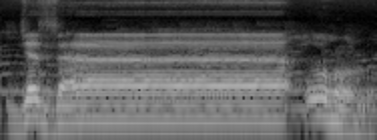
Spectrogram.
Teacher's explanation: زا کو سیٹی کی طرح پڑھیں گے اور سختی سے پڑھیں گے. جزاؤہم, ٹھیک ہے.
